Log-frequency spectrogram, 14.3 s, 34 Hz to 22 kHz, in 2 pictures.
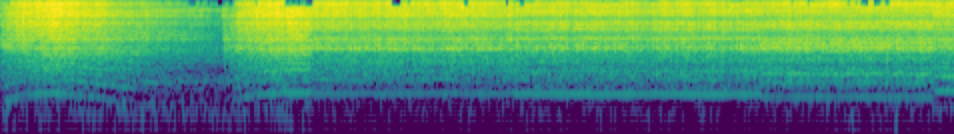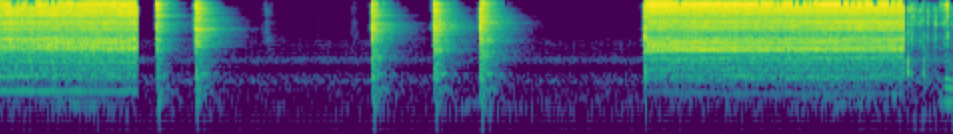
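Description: A power tool cuts into the metal rear chassis of a GTR150 motorcycle with a loud, sustained whine whose pitch steps up and down, then stops and restarts in short bursts before a final long run.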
